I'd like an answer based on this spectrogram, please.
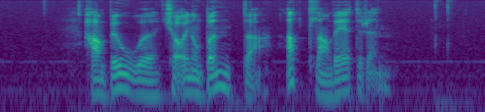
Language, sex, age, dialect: Faroese, male, 15-35, Norðuroyggjar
